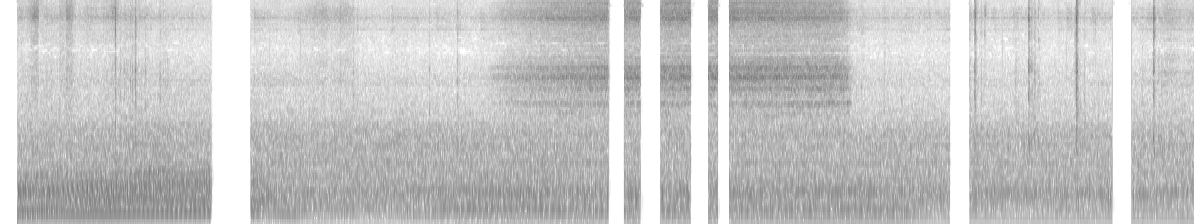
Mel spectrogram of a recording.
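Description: Car engine and road noise heard from inside the cabin, a steady hum that drops in pitch about three seconds in, with a hiss in the middle and several brief cut-outs of the sound.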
